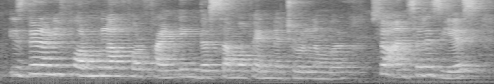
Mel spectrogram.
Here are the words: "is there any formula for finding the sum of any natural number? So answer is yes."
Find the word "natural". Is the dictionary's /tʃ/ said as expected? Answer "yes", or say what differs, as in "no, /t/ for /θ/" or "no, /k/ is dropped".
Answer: no, /tʃ/ is dropped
